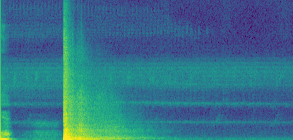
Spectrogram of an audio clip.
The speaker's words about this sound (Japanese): すご、あれカラフルだね。はあ、でっか。音すんごいね。花火職人さんってさ、一年のこのためにどれくらい修行するんだろうね。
